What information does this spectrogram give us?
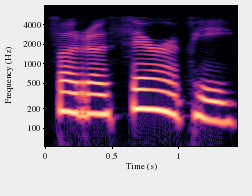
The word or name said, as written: phototherapy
